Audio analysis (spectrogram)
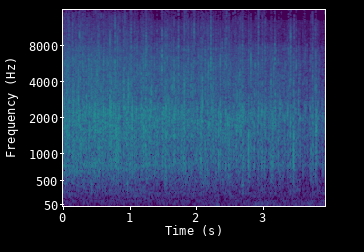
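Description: A crowd at a college event applauds steadily for Ed Montgomery, executive director of the White House Council on Auto Communities and Workers, a dense wash of many hands clapping at once, sustained and fairly loud throughout with no talking over it.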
